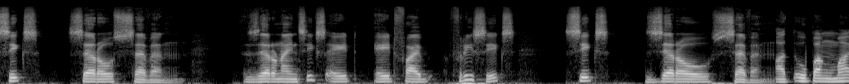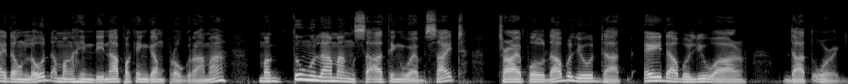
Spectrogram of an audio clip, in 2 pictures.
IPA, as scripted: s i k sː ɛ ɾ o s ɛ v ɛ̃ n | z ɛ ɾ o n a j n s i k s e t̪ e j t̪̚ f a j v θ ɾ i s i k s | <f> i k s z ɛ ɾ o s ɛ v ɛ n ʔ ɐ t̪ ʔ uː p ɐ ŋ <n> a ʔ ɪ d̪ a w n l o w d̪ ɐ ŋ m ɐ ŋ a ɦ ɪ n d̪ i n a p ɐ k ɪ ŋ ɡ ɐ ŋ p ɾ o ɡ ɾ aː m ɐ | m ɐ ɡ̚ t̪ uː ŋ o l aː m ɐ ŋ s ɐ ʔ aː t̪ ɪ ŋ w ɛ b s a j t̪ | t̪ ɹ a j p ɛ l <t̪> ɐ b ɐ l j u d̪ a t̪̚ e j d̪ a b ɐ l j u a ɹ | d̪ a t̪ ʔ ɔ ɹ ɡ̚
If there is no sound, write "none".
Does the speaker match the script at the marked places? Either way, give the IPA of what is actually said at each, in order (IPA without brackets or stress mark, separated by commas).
s, m, d̪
